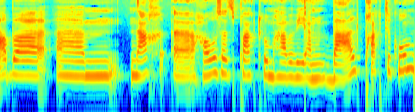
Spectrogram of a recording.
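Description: A woman with a Dutch accent, her pitch fairly high, her pace fairly slow. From Netherlands. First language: Dutch (speaking German). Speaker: medical student. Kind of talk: casual interview. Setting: podcast studio. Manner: halting.

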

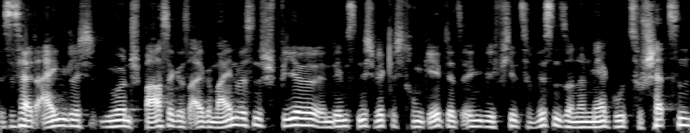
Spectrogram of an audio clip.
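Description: With a normal speaking voice, a man talks at a fairly quick pace and fairly low pitch, using fairly even intonation and hardly any pauses, in a dry, close sound with no echo. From Saarland, Blieskastel. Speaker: board game podcaster. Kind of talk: casual chat. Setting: video call.

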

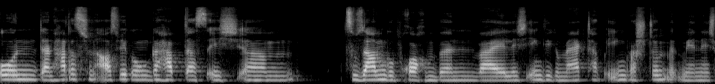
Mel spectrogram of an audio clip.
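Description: On a very clean recording with a silent background, a woman at medium pitch talks at a moderate pace with monotone, flat intonation and big swings in loudness. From Rhineland-Palatinate, Germany. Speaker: patient with rare disease. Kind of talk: interview. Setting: studio. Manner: halting, many fillers.

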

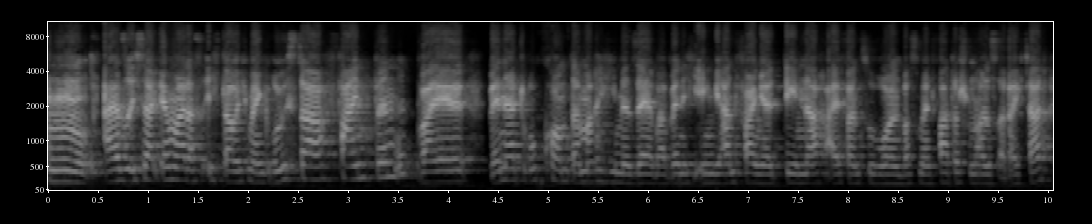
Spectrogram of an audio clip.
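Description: A woman speaks at a fairly quick pace with ordinary pitch variation. There is noticeable background noise. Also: medium pitch for a woman. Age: 20s. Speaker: eventing rider. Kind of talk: interview.

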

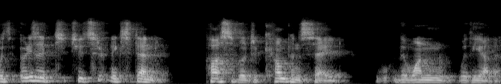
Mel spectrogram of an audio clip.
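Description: Somewhat breathy, a man with a German accent swings his pitch very widely. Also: medium pitch for a man, moderate pace. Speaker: podcast host, speaker agency head. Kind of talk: interview.

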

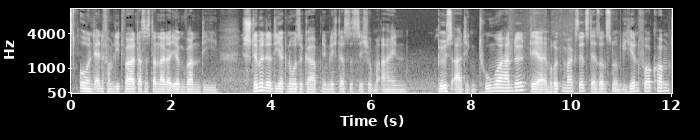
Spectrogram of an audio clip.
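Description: This is a man speaking. His voice sits at a fairly low pitch. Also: very clean recording, silent background. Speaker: podcast co-host. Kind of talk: casual chat.

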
